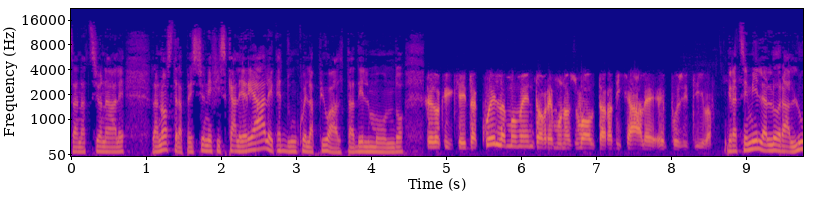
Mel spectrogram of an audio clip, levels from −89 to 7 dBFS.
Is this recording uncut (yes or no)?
no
